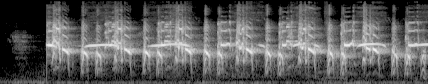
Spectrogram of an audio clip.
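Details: Teetar, or grey francolin, calling while playing in mud: after a moment of quiet comes a fast, unbroken run of loud, grating squawks mixed with sliding whistled notes, about one and a half per second.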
